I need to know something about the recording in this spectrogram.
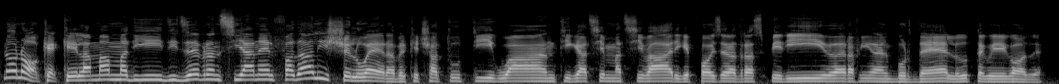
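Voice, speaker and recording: Young man, slightly high voice, game streamer, casual commentary, playful, swearing freely. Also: steady tone, normal speed, hardly any pauses, smooth, dry recording. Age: young adult. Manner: playful, foul-mouthed chatter.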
